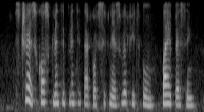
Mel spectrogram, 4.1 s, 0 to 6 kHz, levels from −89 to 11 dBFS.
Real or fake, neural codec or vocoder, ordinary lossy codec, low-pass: fake; codec, 24 kHz, 0.9 kbps, WavTokenizer, small release; none; 5.4 kHz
